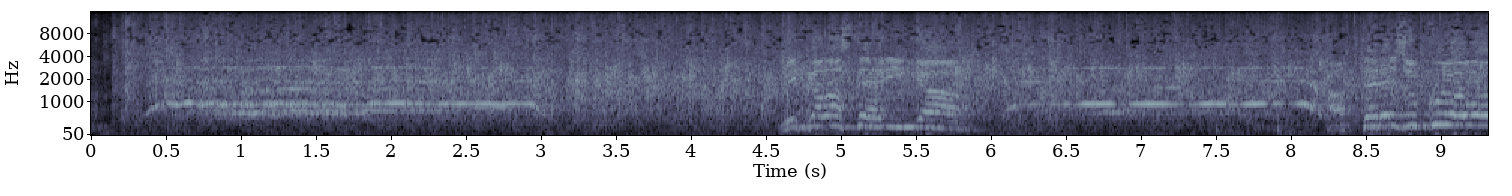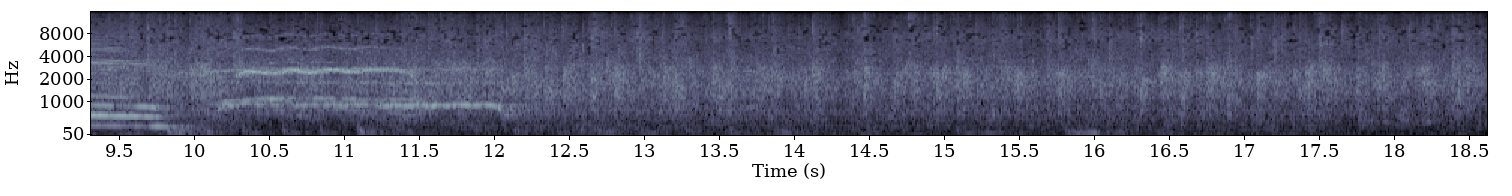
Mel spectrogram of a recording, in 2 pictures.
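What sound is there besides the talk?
audience applause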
